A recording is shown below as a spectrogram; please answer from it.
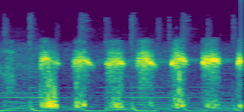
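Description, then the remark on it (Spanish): A person imitates a cricket with a steady series of about eight short, buzzy chirps, evenly spaced and fairly loud, with no talking in between. “Bueno, pues mi talento mierder es hacer el grillo.”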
